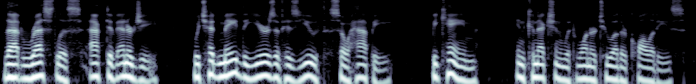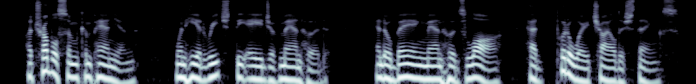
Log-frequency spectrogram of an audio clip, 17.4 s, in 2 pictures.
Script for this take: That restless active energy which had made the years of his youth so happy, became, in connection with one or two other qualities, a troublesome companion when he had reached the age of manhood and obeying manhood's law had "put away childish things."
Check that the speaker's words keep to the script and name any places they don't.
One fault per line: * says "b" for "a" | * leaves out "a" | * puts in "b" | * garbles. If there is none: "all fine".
all fine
